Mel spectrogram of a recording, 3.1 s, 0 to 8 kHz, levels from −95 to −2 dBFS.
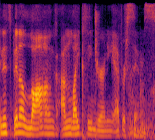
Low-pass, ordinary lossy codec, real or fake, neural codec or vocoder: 7.2 kHz; AAC, 32 kbps; fake; codec, 16 kHz, 0.8 kbps, ZipCodec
